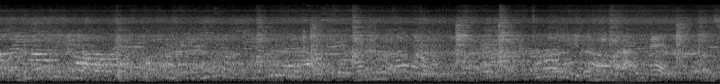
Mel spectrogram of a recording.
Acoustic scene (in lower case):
restaurant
